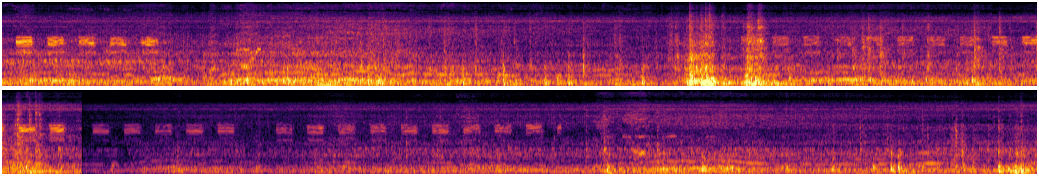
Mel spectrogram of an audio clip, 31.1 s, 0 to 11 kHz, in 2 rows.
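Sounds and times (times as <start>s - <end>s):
reversing alarm beeping: 0.0s - 2.6s, 10.9s - 24.0s
backhoe engine running: 0.0s - 31.0s.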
